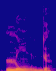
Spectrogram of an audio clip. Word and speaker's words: long: uh okay so long remember you don't pronounce the final J will become long okay so phonetically it's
